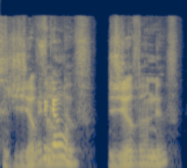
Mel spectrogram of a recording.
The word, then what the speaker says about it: Gilles Villeneuve: And today, we're going to talk about a man from Canada, a guy named Gilles Villeneuve. Did I pronounce that right? – Gilles Villeneuve, yes. – Gilles Villeneuve.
